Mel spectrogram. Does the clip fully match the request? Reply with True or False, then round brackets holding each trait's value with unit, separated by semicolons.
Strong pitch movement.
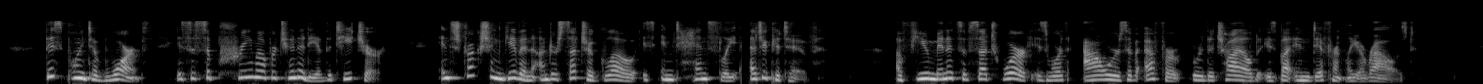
True (6.7 semitones)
